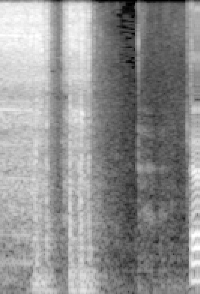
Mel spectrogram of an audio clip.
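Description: Cordless drill driving a fastener through a window's nailing flange: a steady whirring noise that stops about half a second in, followed by two short bursts.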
